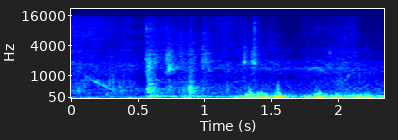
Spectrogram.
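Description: Glass storm door being opened: a few sharp clicks of the handle and latch, then low thumps and rumble as the door swings out and is stepped through.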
